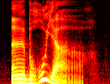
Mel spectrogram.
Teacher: Final D not pronounced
